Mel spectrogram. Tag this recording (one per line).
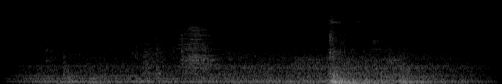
mechanical
lift
close
elevator
door
closing
sliding
open
opening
